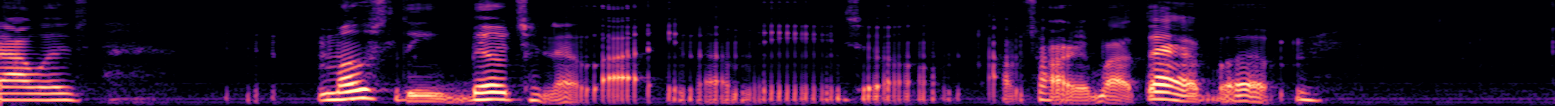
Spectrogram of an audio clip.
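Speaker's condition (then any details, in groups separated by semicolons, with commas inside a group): Cerebral palsy; wheelchair user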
